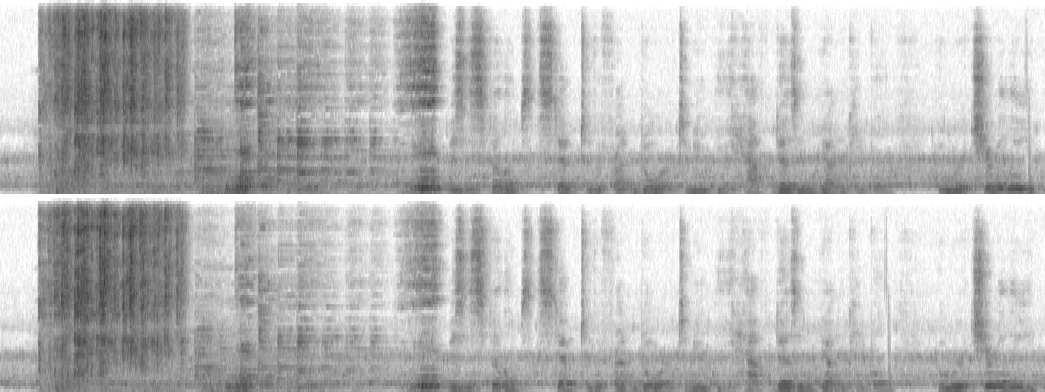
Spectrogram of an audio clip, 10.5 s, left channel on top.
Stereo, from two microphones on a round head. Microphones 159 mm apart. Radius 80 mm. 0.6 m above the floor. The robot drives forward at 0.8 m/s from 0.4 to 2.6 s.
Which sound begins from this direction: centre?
A man speaking, at 4.5 s.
